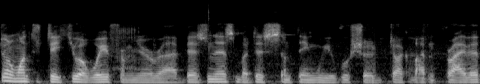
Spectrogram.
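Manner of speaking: hushed secretive tone. Playing a character who leans in to talk, in a lowered conspiratorial voice. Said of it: "I lower my voice and I lean in".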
